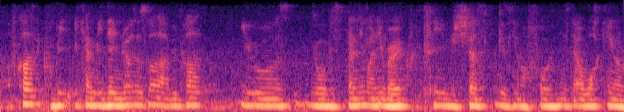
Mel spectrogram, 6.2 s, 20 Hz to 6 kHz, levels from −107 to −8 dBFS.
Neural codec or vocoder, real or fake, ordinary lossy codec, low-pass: vocoder, 22.05 kHz, 80 mel bands, Vocos; fake; Opus, 24 kbps; 5.4 kHz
